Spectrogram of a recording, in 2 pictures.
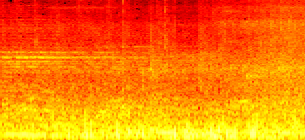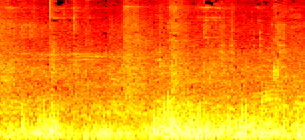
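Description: Indistinct background voices and bustle with handheld-camera handling noise, getting louder about four and a half seconds in.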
